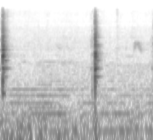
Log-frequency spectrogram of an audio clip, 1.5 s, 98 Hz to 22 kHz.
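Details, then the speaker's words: 2003 Toyota Camry 3.0 with a loud metal-on-metal clunk on stop-and-go and when turning: the removed lower control arm ball joint gives three sharp metallic clicks when rocked by hand. It seems out of grease and worn, with the driver side worse. "Entonces yo pienso que aquí va a estar la falla, ya que esto no debe de sonar así. Ah, como que ya se le acabó la grasa y ya está puro metal con metal."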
